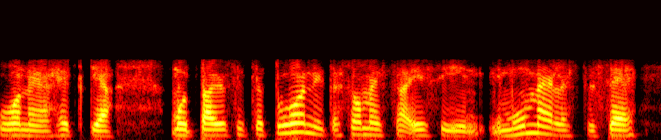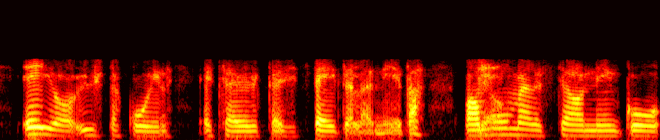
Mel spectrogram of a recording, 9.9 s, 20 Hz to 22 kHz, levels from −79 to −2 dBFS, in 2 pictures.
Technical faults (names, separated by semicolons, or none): GSM full-rate codec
